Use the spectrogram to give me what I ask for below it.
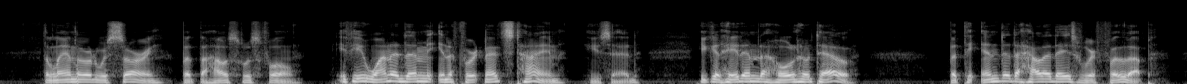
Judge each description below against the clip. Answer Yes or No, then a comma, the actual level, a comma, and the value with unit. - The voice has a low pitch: Yes, low, 110 Hz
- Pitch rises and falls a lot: Yes, wide, 6.1 semitones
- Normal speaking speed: Yes, average, 175 wpm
